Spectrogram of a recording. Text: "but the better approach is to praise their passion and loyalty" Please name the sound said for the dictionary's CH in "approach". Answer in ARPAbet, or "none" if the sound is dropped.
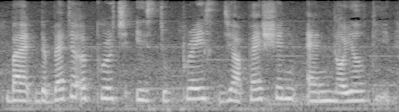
CH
